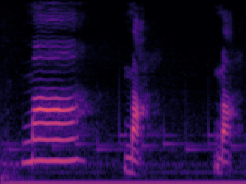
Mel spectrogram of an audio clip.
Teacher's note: You pronounce soft and light. And we say this is a neutral tone.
